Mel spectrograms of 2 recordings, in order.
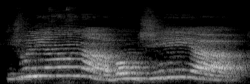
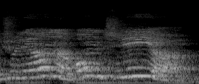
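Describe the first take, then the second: First: Juliana drawn out slowly, then a bright bom dia; cheerful exclamation greeting; exclaimed greeting. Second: Quicker, lighter Juliana, bom dia; upbeat repeated greeting; exclaimed greeting. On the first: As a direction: greet her with real feeling. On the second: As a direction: say it again with a lively lift. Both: Shown as a demonstration. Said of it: "esse bom dia tá expressando um sentimento".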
